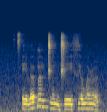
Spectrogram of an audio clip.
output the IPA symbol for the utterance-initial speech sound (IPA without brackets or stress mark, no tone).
t͡sʼ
